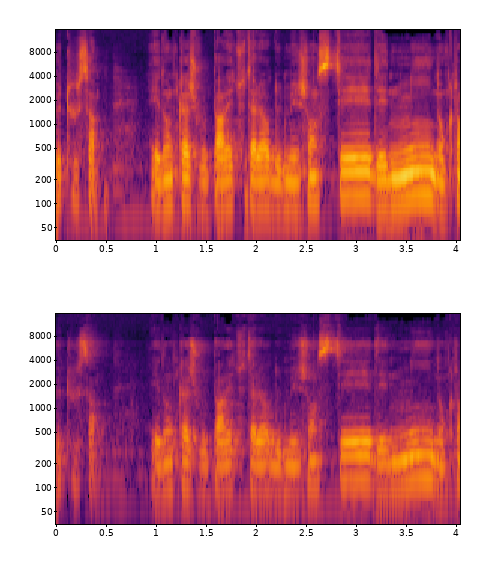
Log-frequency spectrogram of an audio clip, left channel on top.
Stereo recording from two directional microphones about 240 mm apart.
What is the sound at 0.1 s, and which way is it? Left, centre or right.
Speech, left.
